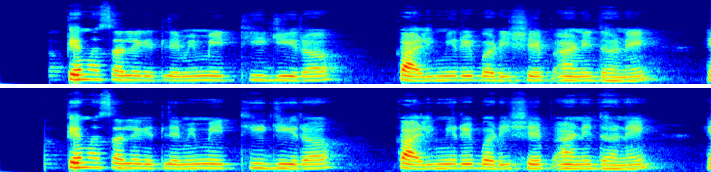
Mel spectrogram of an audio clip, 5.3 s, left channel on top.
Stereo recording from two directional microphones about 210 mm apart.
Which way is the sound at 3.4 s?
25° right (ahead or behind).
